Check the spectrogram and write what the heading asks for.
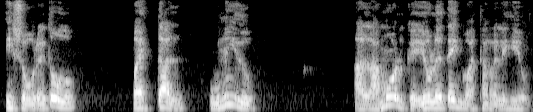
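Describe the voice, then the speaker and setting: Husky older Cuban man preaching solemnly. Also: mid-range voice, expressive, unhurried, darkish tone. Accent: Cuban Spanish. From Cuba. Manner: solemn, insistent, bursts into rhythmic chanted call-and-response phrases. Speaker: religious elder and teacher. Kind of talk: spoken religious teaching with ritual chanting.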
